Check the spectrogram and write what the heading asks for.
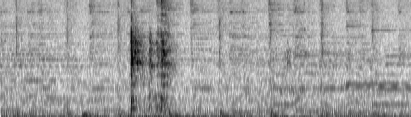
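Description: Background music, with a couple of metal clinks about a second and a half in as a wire pressure-cooker trivet is set down on a countertop.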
